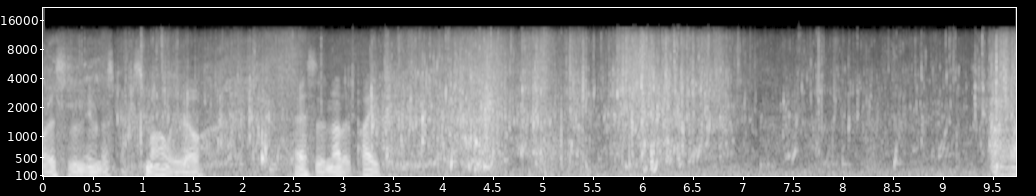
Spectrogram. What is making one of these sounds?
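A fish splashes and thrashes at the water's surface close by.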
